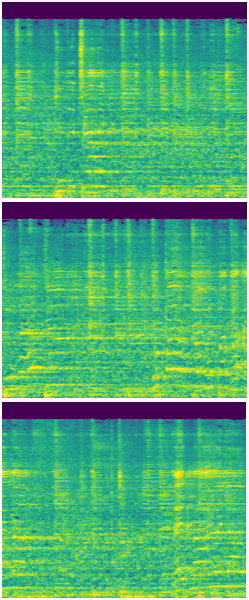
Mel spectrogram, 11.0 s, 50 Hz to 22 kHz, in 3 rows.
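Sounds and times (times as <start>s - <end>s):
acoustic guitar strumming: 0.0s - 11.0s
man singing: 0.8s - 2.0s, 3.6s - 8.5s, 9.7s - 11.0s.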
